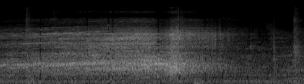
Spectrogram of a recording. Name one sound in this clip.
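A magic blast swells with a rising whoosh and bursts, then fades.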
